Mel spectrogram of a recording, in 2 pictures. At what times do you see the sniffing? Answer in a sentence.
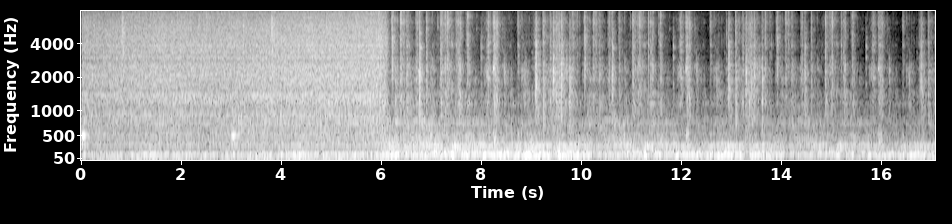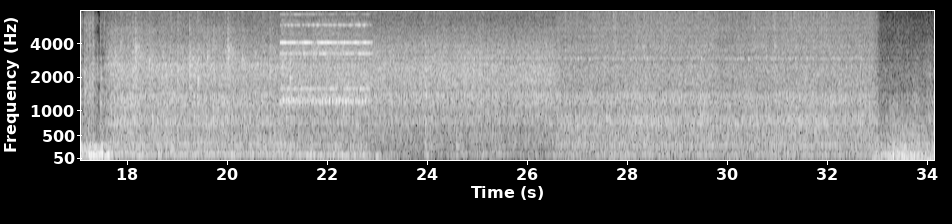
You can't hear the sniffing here.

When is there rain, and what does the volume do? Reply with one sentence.
You can hear the rain from 0.0 to 34.0 s, getting quieter.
